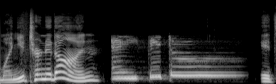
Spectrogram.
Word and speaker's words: 8BitDo: I've heard people call this company 8-Bit Do a bunch, and I'm sure many of you do too. But I call them 8-Bit Do because a few years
